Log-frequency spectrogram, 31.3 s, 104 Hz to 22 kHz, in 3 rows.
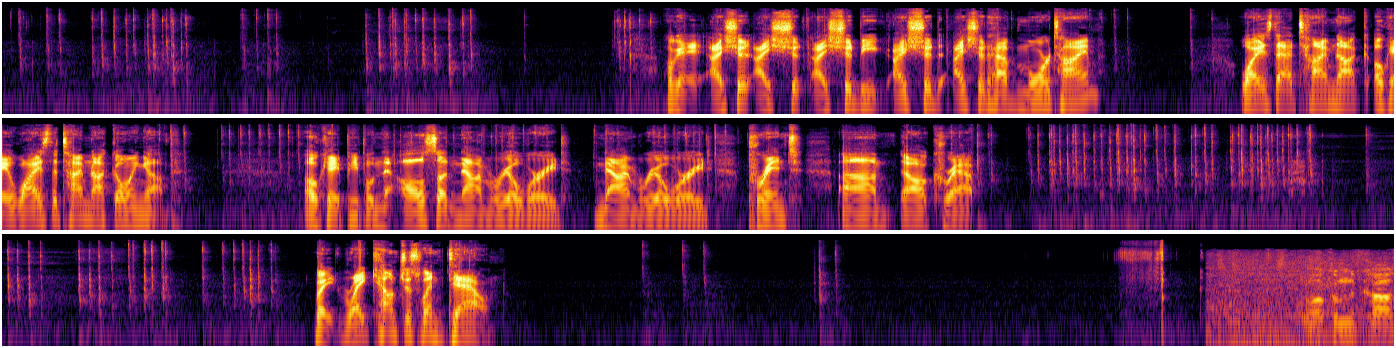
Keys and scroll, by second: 0.0-3.3 typing, 0.1 ctrl+u, 0.6 ctrl+c, 4.3 Down, 4.5 Down, 5.4-6.8 typing, 7.1 ctrl+c, 7.9-8.6 typing, 11.5 alt+{, 11.6-16.0 typing, 17.3 Tab, 17.5 ctrl+c, 17.9-19.9 typing, 19.2 ctrl+c, 19.7 ctrl+a, 20.7 Up, 20.8 Return, 21.2 Up, 21.3 Return, 21.6 ctrl+a, 21.7 [, 22.1 ctrl+u, 22.5 ctrl+d, 25.7 ctrl+u, 26.7 ctrl+d.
